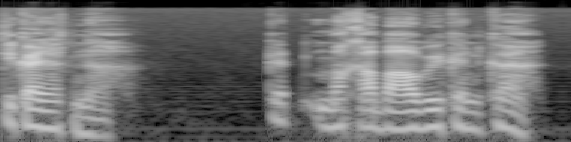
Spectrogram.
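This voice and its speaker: A man's voice: mid-range voice, measured pace, fairly bright tone, husky, no room sound. A man playing a soothing, earnest father and husband in a radio drama. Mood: earnest, reassuring. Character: gentle, apologetic poor father and husband.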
